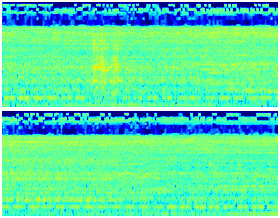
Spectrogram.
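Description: A steady low hum runs under the vehicle noise throughout, the drone of a worn propshaft centre bearing support.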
